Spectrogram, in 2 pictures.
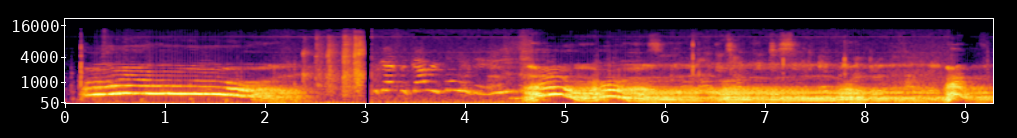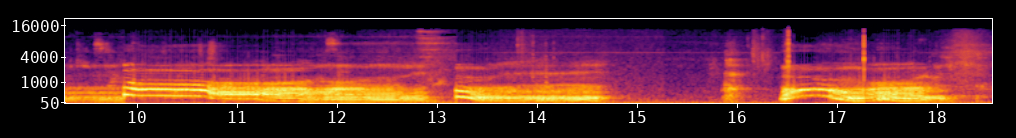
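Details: An Alaskan Malamute howls and woos at its owner in long, wavering, rising-and-falling vocal bursts.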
